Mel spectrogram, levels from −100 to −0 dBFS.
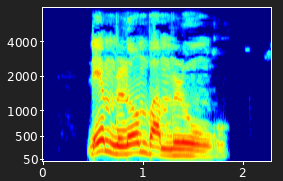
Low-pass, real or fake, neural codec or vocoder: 7.2 kHz; real; none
